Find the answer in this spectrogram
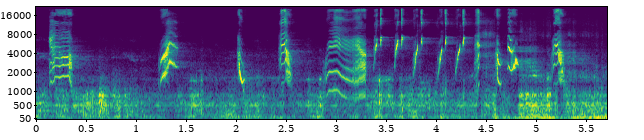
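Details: Long-tailed shrike song used as a lure to prompt other shrikes to sing: harsh downward sweeps, scratchy notes and a burst of rapid rising-falling whistles and sharp chips, over a steady low background hum.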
